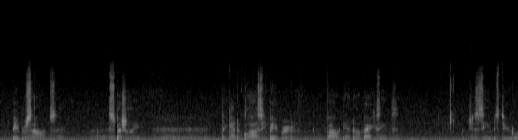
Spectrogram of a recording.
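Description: Faint whispered speech in short hissy bursts, over a low steady hum.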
